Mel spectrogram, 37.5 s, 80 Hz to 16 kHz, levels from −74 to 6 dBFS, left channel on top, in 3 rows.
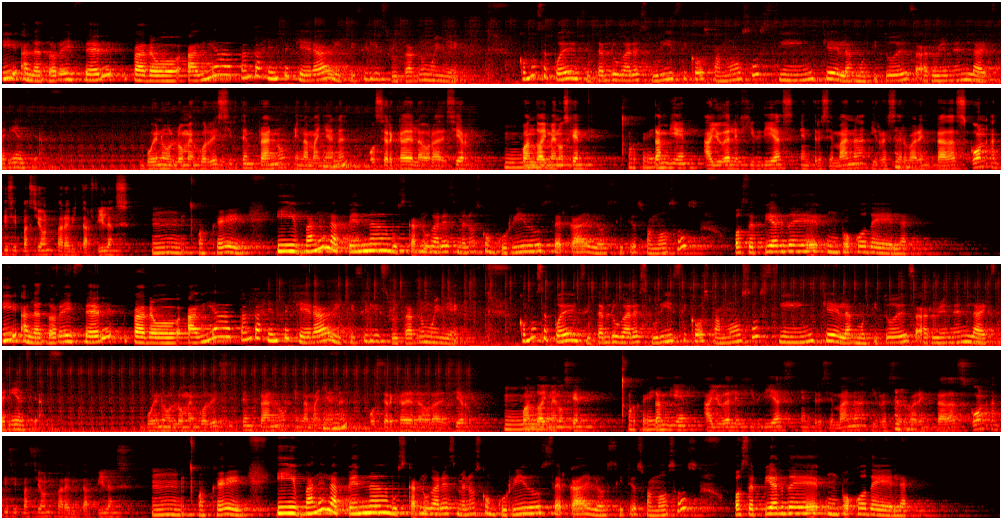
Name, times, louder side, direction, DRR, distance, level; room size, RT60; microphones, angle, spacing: voice 1, 0.0-5.8 6.1-12.8 16.5-16.8 18.8-19.3 20.3-20.8 23.6-23.9 26.8-36.3, right 2 dB, 30° right, 10 dB, 0.6 m, -25 dB
sound 1, 3.0-18.4, right 1 dB, 85° right, 1.7 m, -39 dB
voice 2, 14.2-18.4 19.0-19.8 20.6-26.6, left 4 dB, 60° left, 12 dB, 0.7 m, -29 dB
13.0 x 7.8 x 9.2 m, 1.5 s
head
